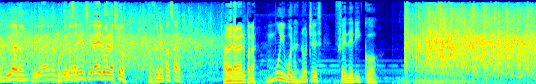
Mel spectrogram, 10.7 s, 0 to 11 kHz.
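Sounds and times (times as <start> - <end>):
studio audience applause: 0.0 - 4.9, 8.1 - 10.7
speech: 0.1 - 3.8, 4.4 - 7.6.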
